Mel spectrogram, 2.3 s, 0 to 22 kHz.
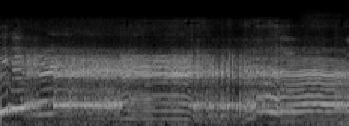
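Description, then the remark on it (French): A voice imitates a creature's howl: one loud, sustained wail that wavers and quavers throughout, with no other speech. “se tourne vers toi. Tu sais, à c'est comme si elle a fait son mouvement de 90 degrés en ta direction tout en continuant son hurlement.”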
